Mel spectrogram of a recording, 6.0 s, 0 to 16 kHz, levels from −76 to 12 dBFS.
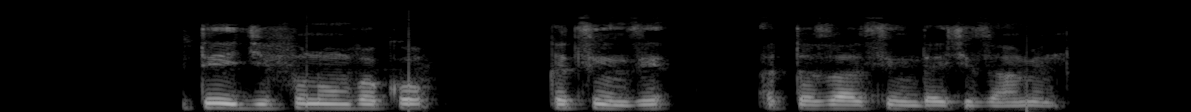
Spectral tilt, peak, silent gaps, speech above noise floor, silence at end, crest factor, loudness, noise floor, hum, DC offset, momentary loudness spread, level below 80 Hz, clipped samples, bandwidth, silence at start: -5 dB/octave; -12 dBFS; none; over 63 dB; 0.65 s; 18 dB; -28 LUFS; under -90 dBFS; none; under 0.1%; 12 LU; -70 dBFS; under 0.1%; 9.2 kHz; 0.9 s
